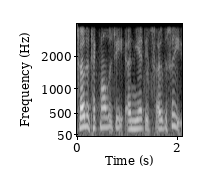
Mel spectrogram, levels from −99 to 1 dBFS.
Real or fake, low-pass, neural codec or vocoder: real; 3.6 kHz; none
